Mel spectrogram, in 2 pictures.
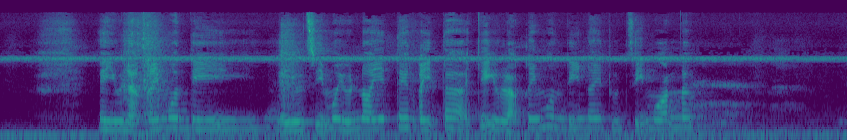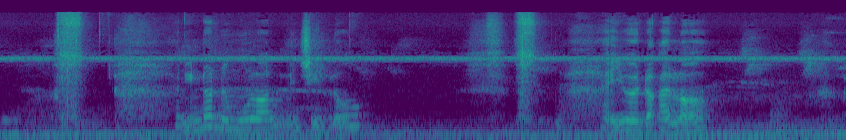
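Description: A middle-aged woman speaks calmly close by.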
